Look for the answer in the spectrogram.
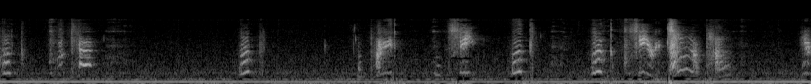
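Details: Male household budgerigar that mimicked speech and a cat's purring produces scattered high, scratchy speech-like syllables and rising squeaky notes in irregular bursts, accompanied by a persistent low mechanical hum.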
